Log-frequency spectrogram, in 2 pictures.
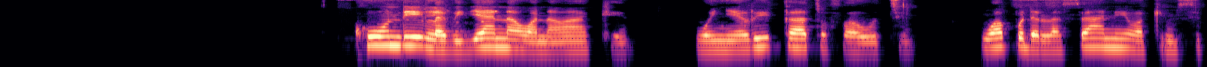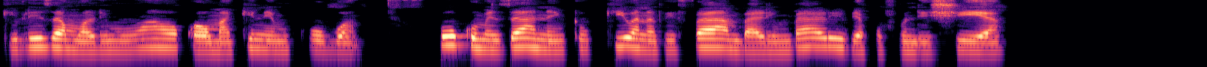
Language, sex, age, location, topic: Swahili, female, 25-35, Dar es Salaam, education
